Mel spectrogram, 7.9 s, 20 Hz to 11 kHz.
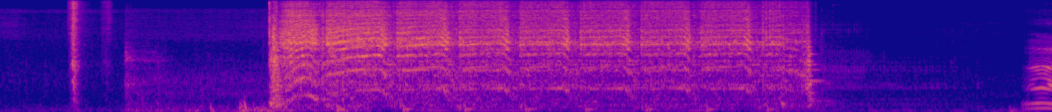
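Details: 1965 Ford Fairlane barn find sitting since 2001, cranked during compression test, cylinders 141–160 psi; starter spins about four seconds with even, steady beats near three and a half per second; normal cranking compression.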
